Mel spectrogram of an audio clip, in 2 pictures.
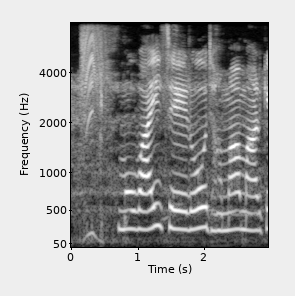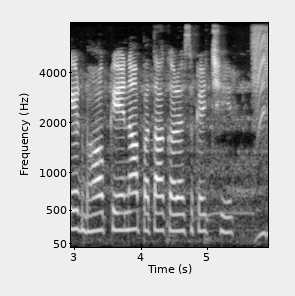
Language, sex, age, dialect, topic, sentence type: Maithili, female, 18-24, Angika, agriculture, question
